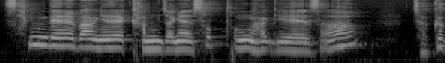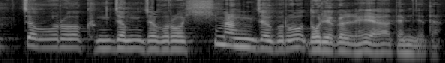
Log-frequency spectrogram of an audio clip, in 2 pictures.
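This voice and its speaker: A man's voice: on the high side, measured pace, warm tone. A male pastor giving a Sunday sermon in a chatty, joking way, often asking the congregation rhetorical questions.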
